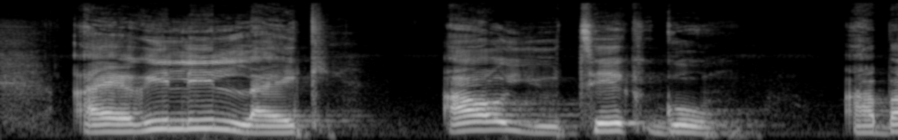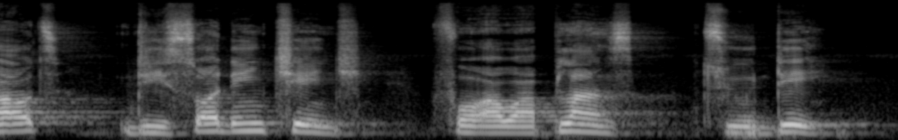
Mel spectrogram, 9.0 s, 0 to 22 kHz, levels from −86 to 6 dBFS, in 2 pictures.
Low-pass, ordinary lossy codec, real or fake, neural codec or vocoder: none; none; fake; vocoder, 48 kHz, 128 mel bands, Vocos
